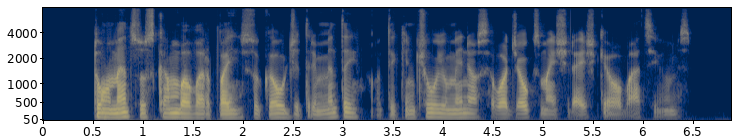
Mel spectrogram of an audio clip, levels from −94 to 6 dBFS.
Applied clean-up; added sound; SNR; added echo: neural mask model DeepFilterNet 3.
